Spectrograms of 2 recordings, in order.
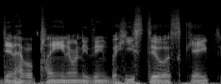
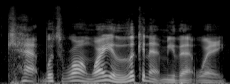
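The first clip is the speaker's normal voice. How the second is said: higher, wide-eyed sidekick voice; lightly voiced innocent sidekick; 6 semitones higher, 4 dB louder than usual. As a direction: play dumb in a higher voice.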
